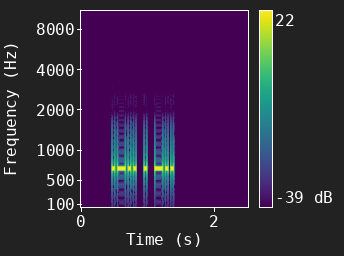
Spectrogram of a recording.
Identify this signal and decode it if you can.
Morse code, heard as a keyed tone, about 30 wpm, 700 Hz. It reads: LED
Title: Top Three Letter Combinations in Words 30wpm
